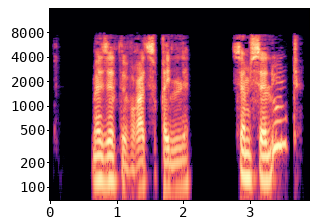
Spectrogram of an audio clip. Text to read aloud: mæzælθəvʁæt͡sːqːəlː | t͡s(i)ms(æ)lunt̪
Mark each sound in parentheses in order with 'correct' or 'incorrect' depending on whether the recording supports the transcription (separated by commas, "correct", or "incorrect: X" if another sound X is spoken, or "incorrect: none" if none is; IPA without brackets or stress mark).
incorrect: æ, correct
